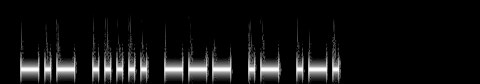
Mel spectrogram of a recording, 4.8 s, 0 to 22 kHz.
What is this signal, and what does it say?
Morse code, heard as a keyed tone, about 20 wpm, 700 Hz. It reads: K5OAR
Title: USA Callsign DE Callsign - 5 Characters - 20wpm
